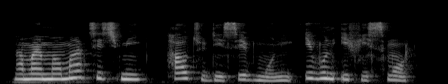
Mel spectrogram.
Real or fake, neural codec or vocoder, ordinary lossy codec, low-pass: fake; vocoder, 44.1 kHz, 128 mel bands every 256 samples, BigVGAN v2; none; 7.2 kHz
